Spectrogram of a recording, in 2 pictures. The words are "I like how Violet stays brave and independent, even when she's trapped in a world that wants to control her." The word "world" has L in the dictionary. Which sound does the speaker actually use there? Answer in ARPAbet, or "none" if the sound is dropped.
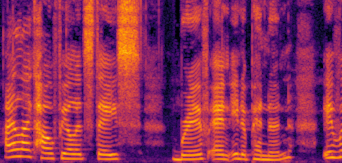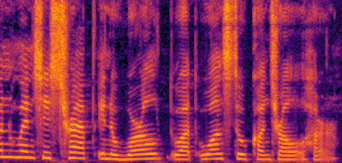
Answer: L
